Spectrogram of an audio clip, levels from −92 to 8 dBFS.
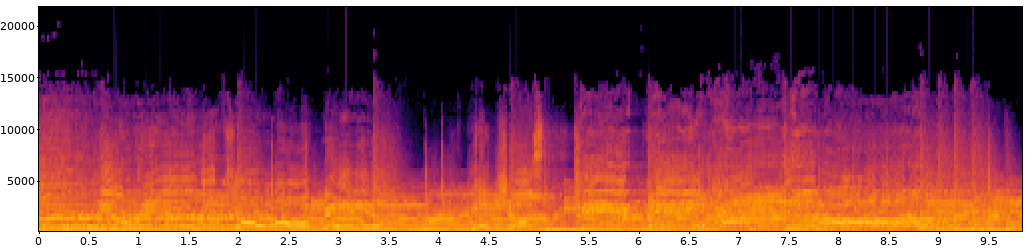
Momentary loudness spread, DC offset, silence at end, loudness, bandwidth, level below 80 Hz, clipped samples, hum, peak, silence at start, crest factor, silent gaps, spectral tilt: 2 LU; under 0.1%; 0 s; -9 LUFS; 15 kHz; -22 dBFS; under 0.1%; none; 0 dBFS; 0 s; 10 dB; none; -4 dB/octave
